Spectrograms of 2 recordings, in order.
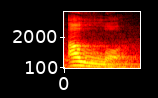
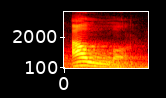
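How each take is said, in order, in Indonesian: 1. Vokal pertama itu tipis, seperti a. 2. Vokal pertama itu tipis, seperti a.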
